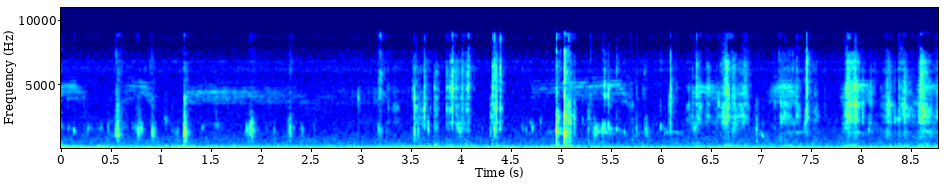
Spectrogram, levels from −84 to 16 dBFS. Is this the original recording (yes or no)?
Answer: yes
